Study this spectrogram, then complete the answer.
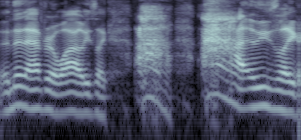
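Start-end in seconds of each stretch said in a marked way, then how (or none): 1.4-2.5 high, short yelps of pain; imitated hurt "ah" noises; mock pained cries. Imitating the turkey hurting during the prayer, mock pained cries. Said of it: "hurting and shit".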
